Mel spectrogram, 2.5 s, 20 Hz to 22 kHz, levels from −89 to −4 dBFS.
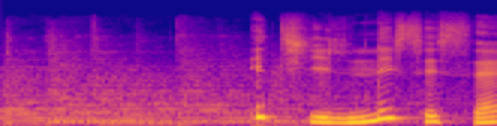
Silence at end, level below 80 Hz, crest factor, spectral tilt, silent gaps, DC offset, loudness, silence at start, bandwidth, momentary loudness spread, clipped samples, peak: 0 s; -54 dBFS; 14 dB; -6 dB/octave; none; under 0.1%; -18 LUFS; 0 s; 13.5 kHz; 18 LU; under 0.1%; -4 dBFS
